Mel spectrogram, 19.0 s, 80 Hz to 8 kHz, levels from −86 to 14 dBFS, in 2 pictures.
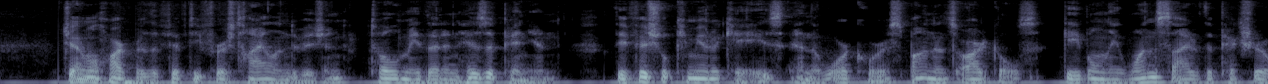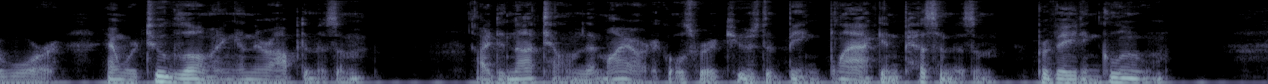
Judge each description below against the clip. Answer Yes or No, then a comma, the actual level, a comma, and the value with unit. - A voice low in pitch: Yes, low, 110 Hz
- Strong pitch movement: No, average, 2.7 semitones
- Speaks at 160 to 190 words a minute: Yes, average, 170 wpm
